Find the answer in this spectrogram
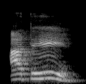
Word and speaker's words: ade: In local German, we say ade. There we are. I knew there'd be a different word. Ade. A-D-E. Ade. Ade. Like adieu.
